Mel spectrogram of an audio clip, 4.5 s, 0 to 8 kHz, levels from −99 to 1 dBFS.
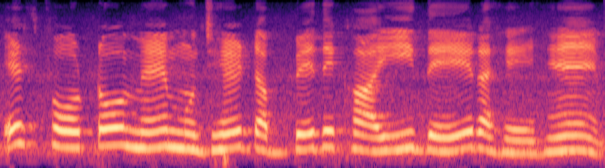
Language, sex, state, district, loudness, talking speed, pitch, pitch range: Hindi, female, Madhya Pradesh, Katni, -12 LUFS, 120 wpm, 240 Hz, 220-265 Hz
